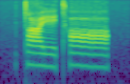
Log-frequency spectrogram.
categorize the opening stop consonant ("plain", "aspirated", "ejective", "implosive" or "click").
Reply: plain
